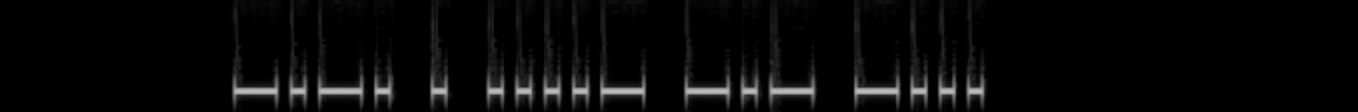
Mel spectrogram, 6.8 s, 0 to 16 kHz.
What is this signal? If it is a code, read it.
Morse code, heard as a keyed tone, about 17 wpm, 700 Hz. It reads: CE4KB
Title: Code Groups - 5 Letter:Numbers - 17wpm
